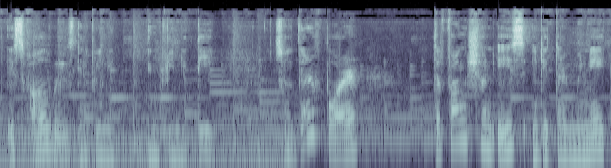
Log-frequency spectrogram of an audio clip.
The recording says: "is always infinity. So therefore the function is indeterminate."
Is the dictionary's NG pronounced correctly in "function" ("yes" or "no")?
yes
